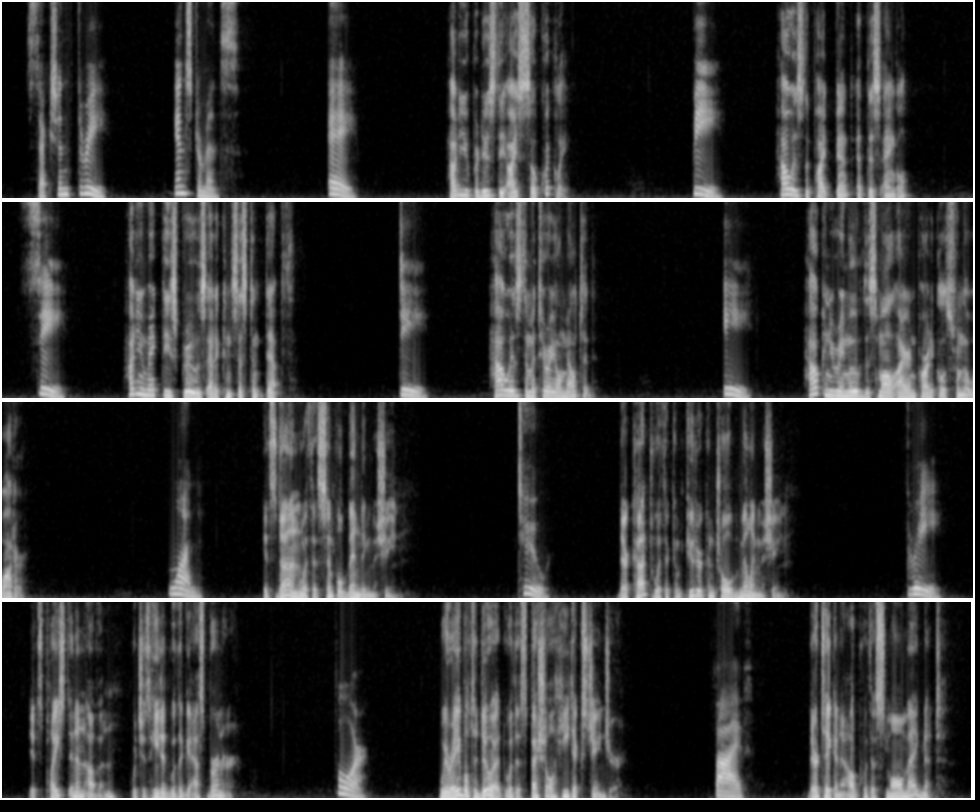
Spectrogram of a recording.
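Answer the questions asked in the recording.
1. B: How is the pipe bent at this angle?
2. C: How do you make these grooves at a consistent depth?
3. D: How is the material melted?
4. A: How do you produce the ice so quickly?
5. E: How can you remove the small iron particles from the water?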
